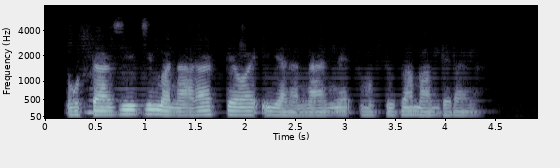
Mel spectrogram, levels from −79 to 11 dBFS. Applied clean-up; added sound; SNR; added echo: neural mask model DeepFilterNet 3.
